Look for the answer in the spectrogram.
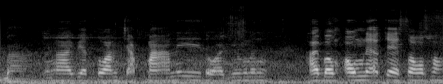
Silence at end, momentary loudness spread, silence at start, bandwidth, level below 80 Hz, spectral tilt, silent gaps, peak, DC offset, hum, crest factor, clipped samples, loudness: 0 s; 11 LU; 0 s; 15.5 kHz; -36 dBFS; -6.5 dB/octave; none; -4 dBFS; under 0.1%; none; 18 dB; under 0.1%; -24 LUFS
